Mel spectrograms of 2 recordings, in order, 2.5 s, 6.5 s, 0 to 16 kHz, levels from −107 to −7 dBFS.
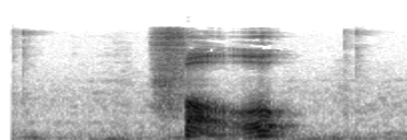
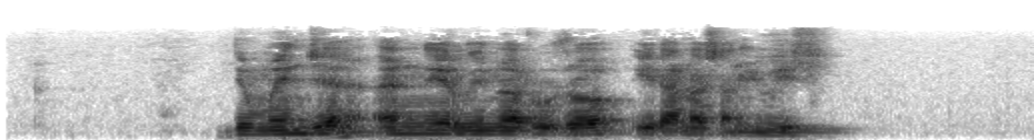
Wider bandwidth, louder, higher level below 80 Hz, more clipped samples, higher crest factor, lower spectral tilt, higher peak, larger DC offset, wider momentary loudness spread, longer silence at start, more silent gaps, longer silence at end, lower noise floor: about the same, 7.8 kHz vs 7.6 kHz; about the same, -17 LUFS vs -18 LUFS; first, -48 dBFS vs -60 dBFS; neither; about the same, 20 dB vs 18 dB; about the same, -6.5 dB/octave vs -6.5 dB/octave; about the same, 0 dBFS vs -2 dBFS; neither; first, 18 LU vs 7 LU; second, 0.95 s vs 1.45 s; neither; second, 0.75 s vs 1.25 s; second, -52 dBFS vs -72 dBFS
